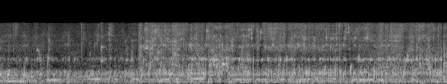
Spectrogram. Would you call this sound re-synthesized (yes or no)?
yes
